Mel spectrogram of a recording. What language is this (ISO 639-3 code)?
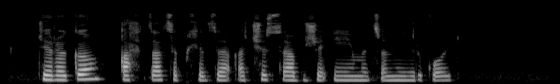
abk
